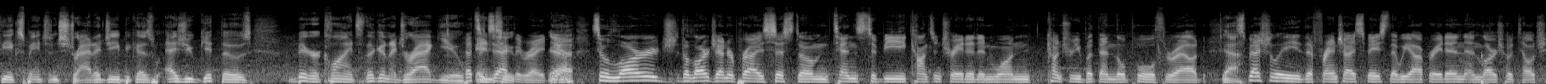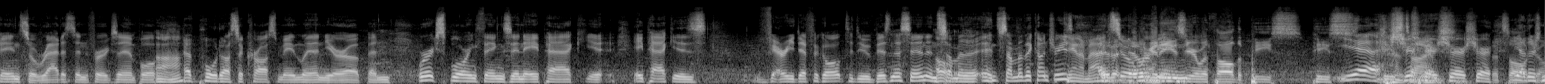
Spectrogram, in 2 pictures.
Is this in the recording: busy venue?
yes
